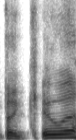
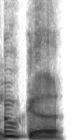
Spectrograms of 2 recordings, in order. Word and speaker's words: Puka: Pukua. Oh, I love him. Puka.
